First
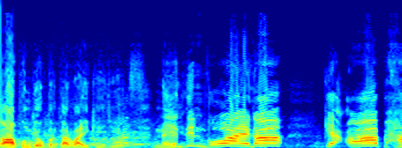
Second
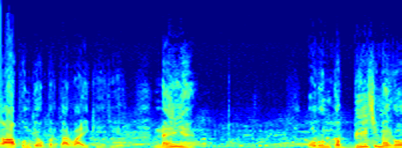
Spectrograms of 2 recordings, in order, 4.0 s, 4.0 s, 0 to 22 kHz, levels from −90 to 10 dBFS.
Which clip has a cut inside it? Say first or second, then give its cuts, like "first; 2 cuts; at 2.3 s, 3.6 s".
first; 1 cut; at 1.4 s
